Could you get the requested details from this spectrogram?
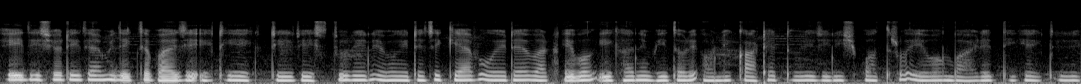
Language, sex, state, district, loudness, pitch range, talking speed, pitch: Bengali, female, West Bengal, Dakshin Dinajpur, -16 LUFS, 185-200 Hz, 140 wpm, 190 Hz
